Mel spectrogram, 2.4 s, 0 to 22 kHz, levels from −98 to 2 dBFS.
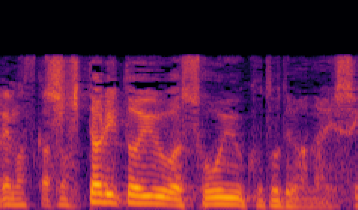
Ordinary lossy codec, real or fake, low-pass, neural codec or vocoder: none; real; 7.2 kHz; none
